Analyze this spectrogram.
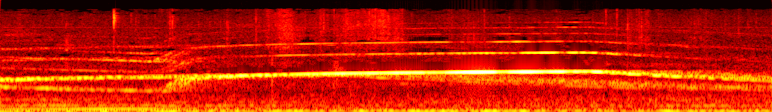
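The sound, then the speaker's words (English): Ambulance and police car sirens passing, two sustained wailing tones sliding up and down against each other over a low background rumble. “Ooh, ambulance, and Popo.”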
